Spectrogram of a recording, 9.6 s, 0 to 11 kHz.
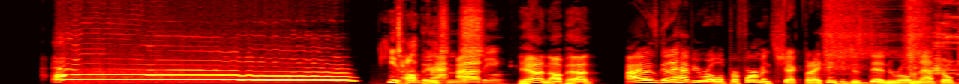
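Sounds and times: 
speech: 0.4 - 1.0, 3.9 - 9.5
person imitating a wolf howl: 0.5 - 3.6.

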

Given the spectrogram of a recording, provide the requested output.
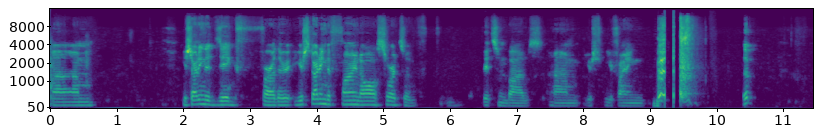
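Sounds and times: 
speech: 0.5 - 0.8, 2.0 - 9.3, 10.4 - 10.6
person sneezing: 9.1 - 9.8.

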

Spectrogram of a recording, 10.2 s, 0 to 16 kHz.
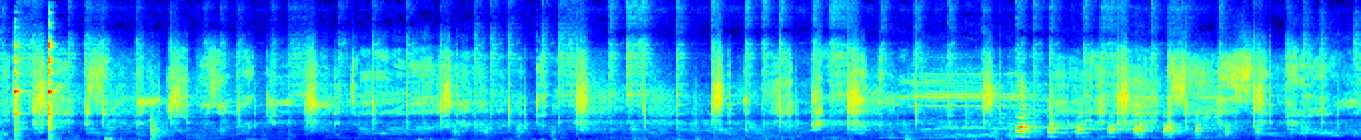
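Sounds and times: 
glass and tableware clinking in a toast: 0.0 - 1.3
tableware clatter: 0.0 - 1.3
small group laughing softly: 3.0 - 5.3, 6.6 - 10.1.

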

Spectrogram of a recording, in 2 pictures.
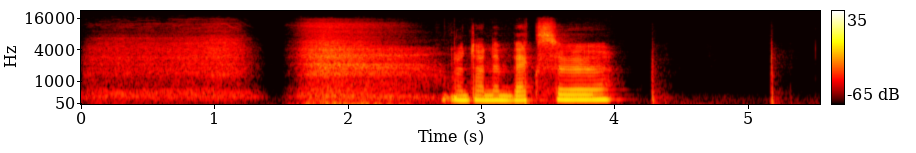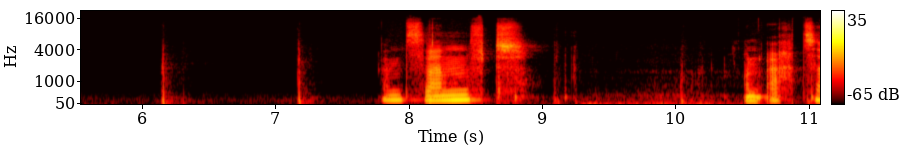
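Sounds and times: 
deep breathing with eyes closed during a calming exercise: 0.0 - 2.7
speech: 2.7 - 4.1, 7.9 - 8.9, 10.5 - 11.0.

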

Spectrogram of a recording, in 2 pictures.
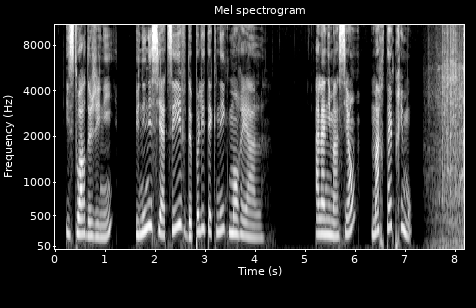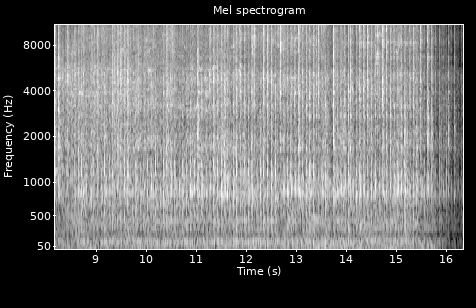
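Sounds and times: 
speech: 0.2 - 4.3, 5.2 - 7.2
roller coaster rattling on its track: 7.4 - 16.3.

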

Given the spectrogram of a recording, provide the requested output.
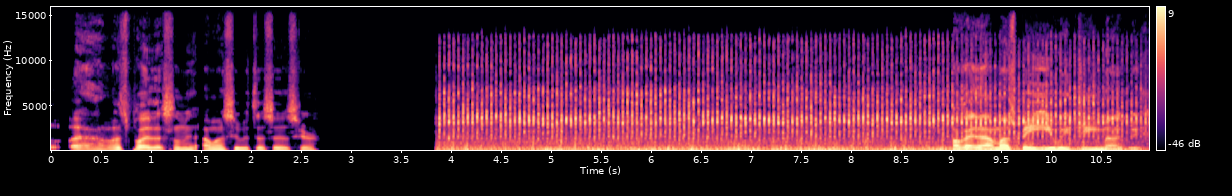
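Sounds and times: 
speech: 0.2 - 2.8, 9.1 - 10.9
boat motor droning off Iwo Jima Japan: 3.9 - 10.9.

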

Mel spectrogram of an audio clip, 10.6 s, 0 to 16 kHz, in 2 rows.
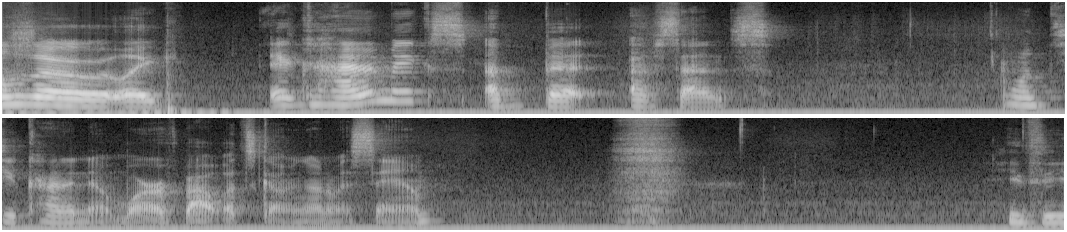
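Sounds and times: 
speech: 0.0 - 3.9, 5.0 - 7.6, 8.4 - 8.7, 10.3 - 10.6
person sniffing sharply before a sneeze: 8.4 - 8.8.

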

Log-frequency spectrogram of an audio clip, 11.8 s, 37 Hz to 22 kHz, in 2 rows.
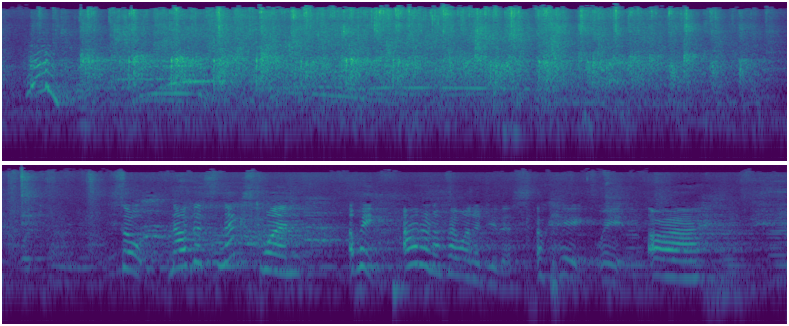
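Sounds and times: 
audience applause: 0.0 - 5.8
speech: 8.0 - 11.7.

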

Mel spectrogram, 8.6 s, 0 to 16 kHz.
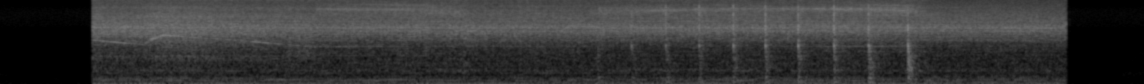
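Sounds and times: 
power tools running in a garage: 0.7 - 8.0
rhythmic knocks or taps: 0.7 - 8.0.

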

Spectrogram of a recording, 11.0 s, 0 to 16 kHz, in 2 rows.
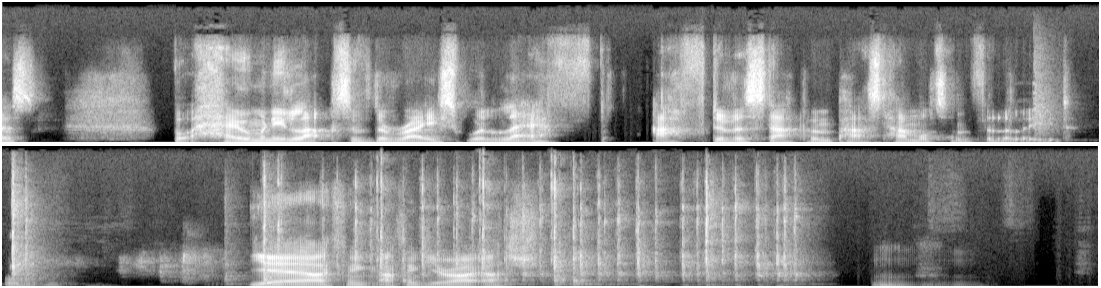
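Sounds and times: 
speech: 0.0 - 5.8, 6.7 - 8.3, 9.8 - 10.0
typing on a computer keyboard: 5.6 - 9.6.

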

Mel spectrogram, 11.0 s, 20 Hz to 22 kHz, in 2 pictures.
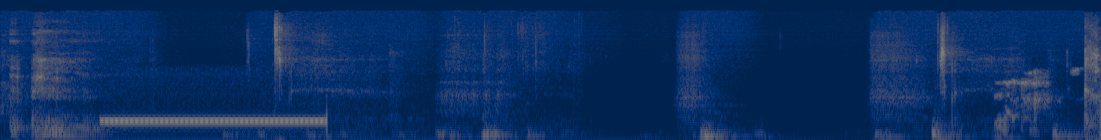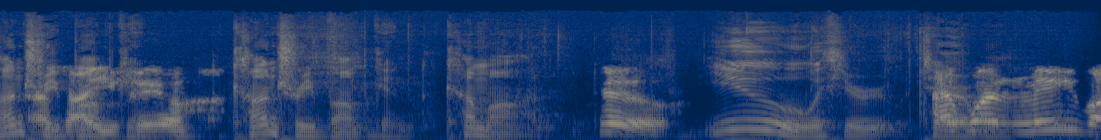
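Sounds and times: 
loud steady telephone tone: 0.5 - 1.6
speech: 5.5 - 11.0.

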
